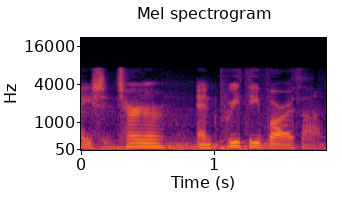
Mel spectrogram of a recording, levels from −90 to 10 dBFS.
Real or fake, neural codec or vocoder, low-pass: fake; codec, 16 kHz, 0.8 kbps, ZipCodec; 7.2 kHz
